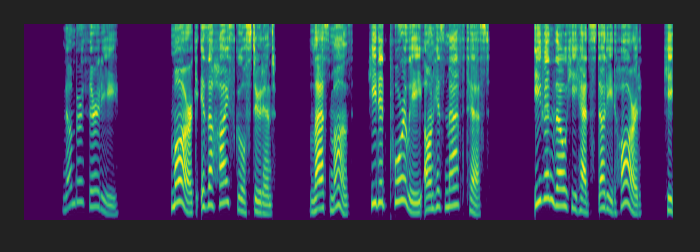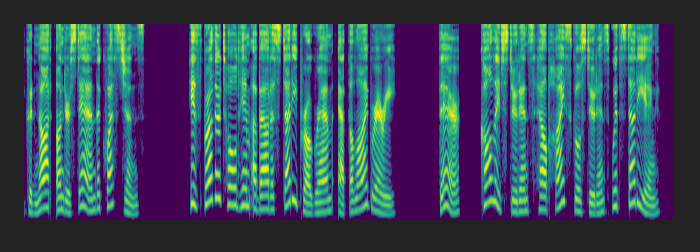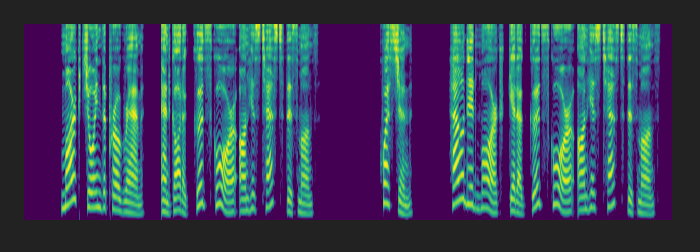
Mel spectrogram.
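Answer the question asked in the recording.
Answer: He joined a library study program where college students helped him.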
